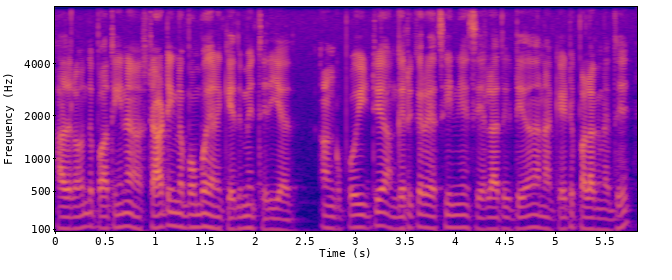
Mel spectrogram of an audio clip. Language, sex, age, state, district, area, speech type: Tamil, male, 18-30, Tamil Nadu, Coimbatore, rural, spontaneous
